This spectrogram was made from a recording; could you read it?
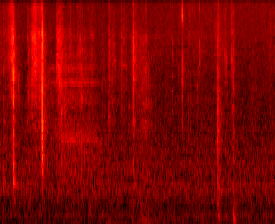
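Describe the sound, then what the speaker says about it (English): A deck of modifier cards for a Frosthaven board game is shuffled at the table, soft quick riffles and taps in a few short bursts, faint and close with a quiet room behind. "They have to get shuffled."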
